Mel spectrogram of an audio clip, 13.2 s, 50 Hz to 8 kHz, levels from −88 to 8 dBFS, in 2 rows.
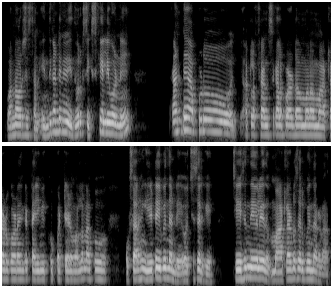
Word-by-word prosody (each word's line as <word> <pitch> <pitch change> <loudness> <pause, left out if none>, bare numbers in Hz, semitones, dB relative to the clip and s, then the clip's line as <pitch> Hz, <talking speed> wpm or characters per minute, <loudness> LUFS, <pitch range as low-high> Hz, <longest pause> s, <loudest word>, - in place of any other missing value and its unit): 1 145 +3 -2
hour 160 0 0
చేస్తాను. 145 -5 -8
ఎందుకంటే, 195 +9 -1
నేను 190 -2 +4
ఇదివరకు 165 +5 -2
సిక్స్‌కెళ్ళేవాడిని. 175 -5 +3 1.0
కంటే 200 +4 +2
అప్పుడు 210 +1 -3 0.8
అట్లా 160 -1 -4
ఫ్రెండ్స్ 150 0 -1
కలపడ్డం, 155 0 0
మనం 150 0 +2
మాట్లాడుకోవడం 145 0 -2
ఇంకా 150 +1 -5
టైం 140 0 0
ఎక్కువ 145 +1 -11
పట్టేయడం 135 0 -2
వల్ల 140 +3 -3
నాకు 150 0 -3 0.6
ఒకసారి 145 -1 0 0.2
8 145 +3 +1
అయిపోయిందండి 165 -7 +3
వచ్చేసరికి. 130 -3 -3 0.5
చేసిందేమి 170 +3 +4
లేదు. 160 - +3 0.2
మాట్లాడడం 150 +4 0
సరిపోయిందక్కడ. 145 -6 -1
150 Hz, 130 wpm, -22 LUFS, 145-165 Hz, 1.0 s, నేను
